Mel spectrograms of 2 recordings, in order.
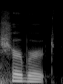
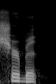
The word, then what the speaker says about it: sherbet: bets guys you know there's no r in sherbet sherbert no it's not google sherbert ryan sherbert it's not sherbert is it really yeah it's sherbet google it and everyone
